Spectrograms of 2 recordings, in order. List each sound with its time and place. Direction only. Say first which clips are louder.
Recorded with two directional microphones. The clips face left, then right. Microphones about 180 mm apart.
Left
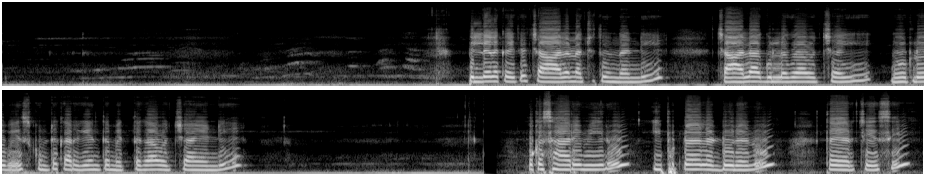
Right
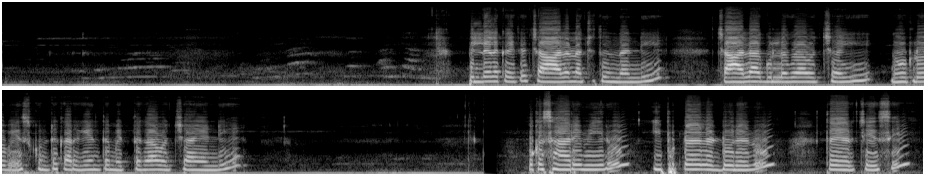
4.3 s speech: left 7 dB; 35° left (ahead or behind)
14.4 s speech: left 3 dB; 35° left (ahead or behind)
